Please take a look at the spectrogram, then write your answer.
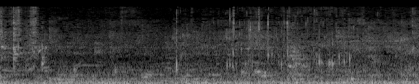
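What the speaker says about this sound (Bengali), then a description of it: "আমি দুই চামচ ময়দা নিয়ে নেব ভালো করে গুলিয়ে নেব জলের মধ্যে" Two spoonfuls of plain flour (maida) being mixed into ordinary water for steamed momos make a steady wet, sloshing and trickling swirl that runs close and continuous throughout.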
